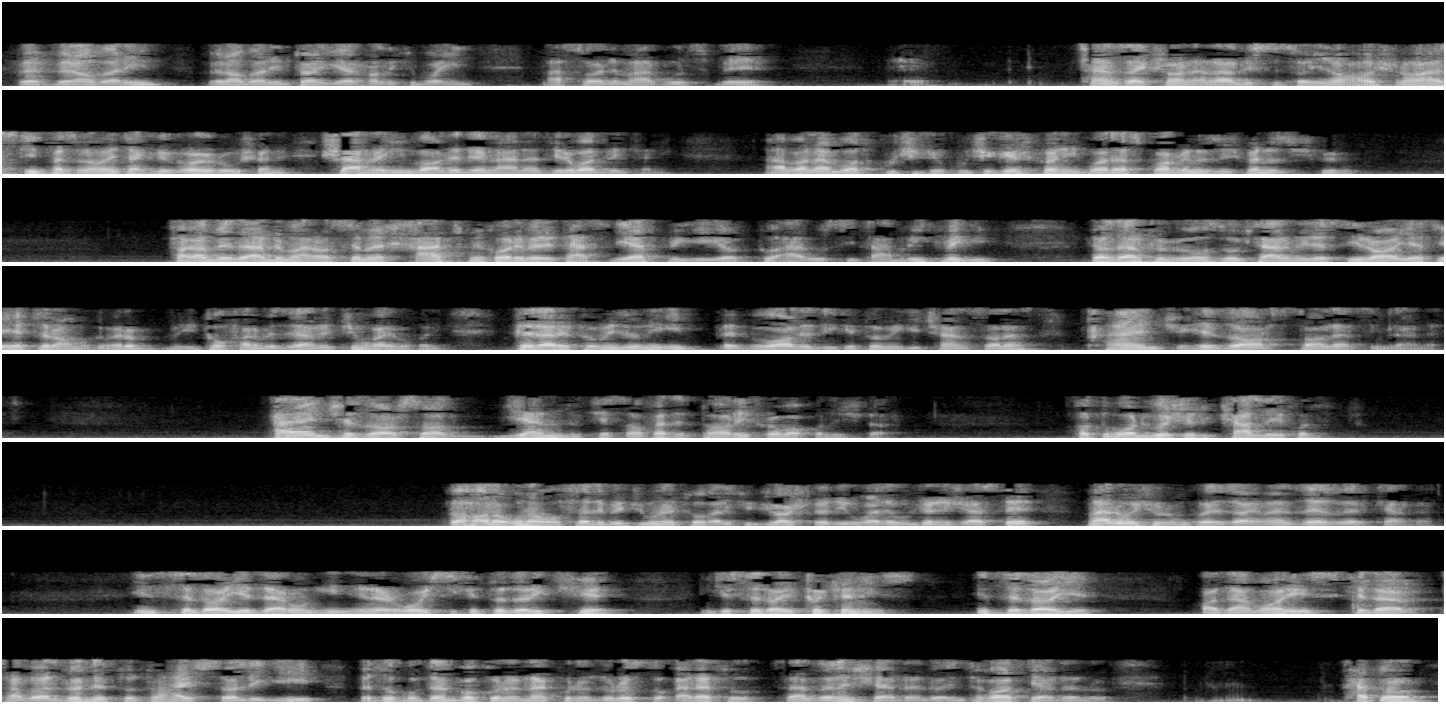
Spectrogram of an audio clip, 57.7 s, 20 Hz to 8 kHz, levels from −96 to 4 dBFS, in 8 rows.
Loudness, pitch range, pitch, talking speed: -20 LUFS, 80-105 Hz, 95 Hz, 170 wpm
